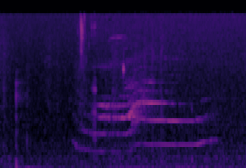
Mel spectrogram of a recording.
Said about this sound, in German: Meine Katze jammert.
